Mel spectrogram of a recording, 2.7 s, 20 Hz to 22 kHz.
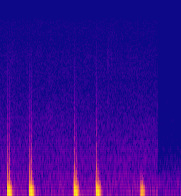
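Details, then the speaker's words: Simulated heart sounds from a SimMan manikin in a nursing simulation lab, heard with a stethoscope: low, clean lub-dub pairs, about 60 beats a minute, no extra sounds. "With a stethoscope, you may auscultate the patient's lung sounds. The lung sounds are audible both anteriorly and posteriorly. The heart sounds"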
